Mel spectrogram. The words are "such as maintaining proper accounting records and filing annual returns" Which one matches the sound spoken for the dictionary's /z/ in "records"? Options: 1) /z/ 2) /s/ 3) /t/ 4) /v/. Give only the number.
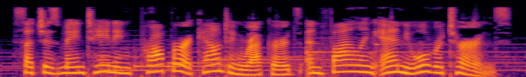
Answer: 1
